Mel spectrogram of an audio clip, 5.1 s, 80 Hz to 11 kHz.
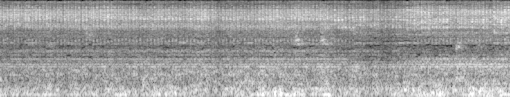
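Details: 2004 Toyota Prius parked with the car turned off: steady high whirring buzz with a faint ratchety pulse that keeps going for a while; the ABS pump is running continuously because the ABS unit is leaking, a common Prius problem.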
